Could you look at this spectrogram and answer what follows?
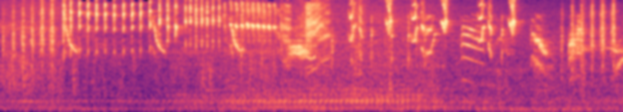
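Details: Long-tailed shrike song used to train a kept bird toward lively, contest-winning singing: a quick series of rasping clicks that gives way to varied squeaky, sweeping whistles and buzzy notes.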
